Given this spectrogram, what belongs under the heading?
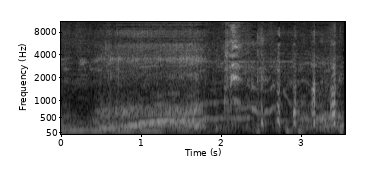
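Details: Snoring while sleepy: a long, rough, rattling in-breath followed by a series of short snorts, typical of snoring.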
